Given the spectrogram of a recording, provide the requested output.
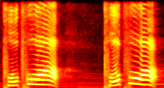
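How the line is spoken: Calling out from above. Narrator (Chinese): 阿山在树上喊了一声

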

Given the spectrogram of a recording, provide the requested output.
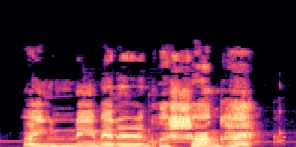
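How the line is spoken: Boy shouting. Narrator (Chinese): 男孩叫道

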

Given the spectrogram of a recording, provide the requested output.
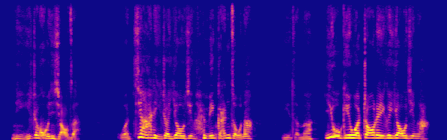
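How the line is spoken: Low scolding. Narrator (Chinese): 高太公低声训斥高才说

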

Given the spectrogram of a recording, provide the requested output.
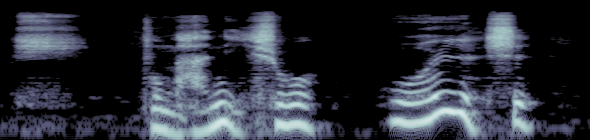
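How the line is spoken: Hushed low voice. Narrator (Chinese): 仆人压低了声音

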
